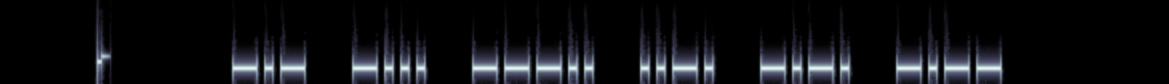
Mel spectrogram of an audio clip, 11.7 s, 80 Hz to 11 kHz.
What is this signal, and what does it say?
Morse code, heard as a keyed tone, about 15 wpm, spaced as for 11 wpm, 700 Hz. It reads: KB8FCY
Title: USA Call Signs - 6 Characters - 2x Character Spacing - 15wpm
